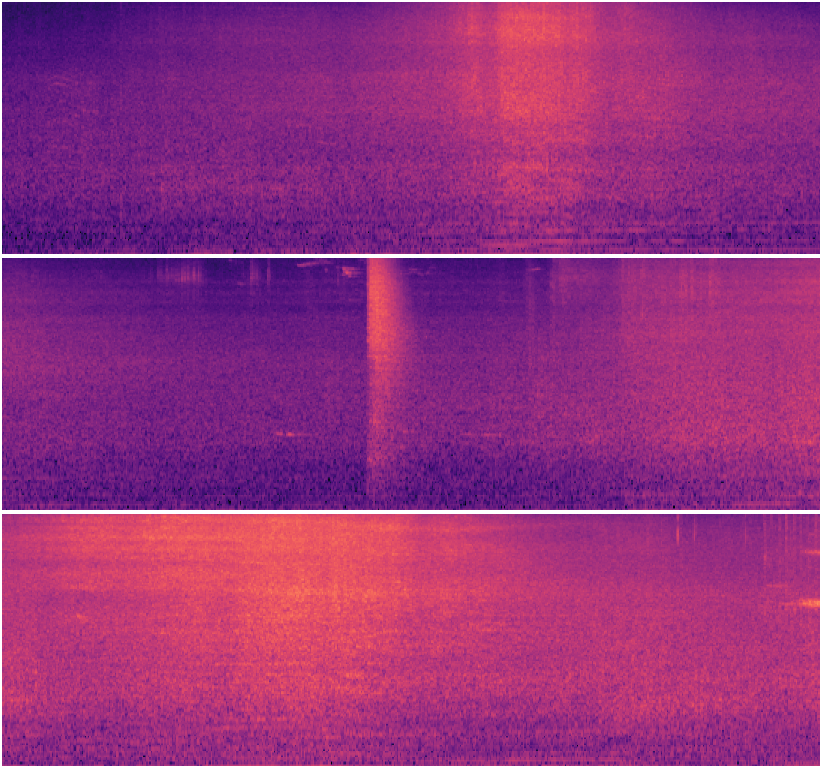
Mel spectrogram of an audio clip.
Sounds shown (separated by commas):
motorcycle engine accelerating, bus, car, bus brakes, car wheels rolling, bus engine accelerating, bus compressor, motorcycle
